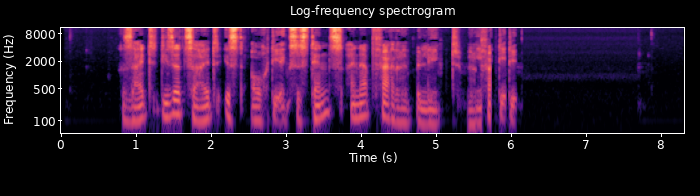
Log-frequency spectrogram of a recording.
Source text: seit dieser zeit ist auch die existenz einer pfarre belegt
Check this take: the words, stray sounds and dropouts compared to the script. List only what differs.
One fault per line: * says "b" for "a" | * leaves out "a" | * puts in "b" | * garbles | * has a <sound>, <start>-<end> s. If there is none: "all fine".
* garbles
